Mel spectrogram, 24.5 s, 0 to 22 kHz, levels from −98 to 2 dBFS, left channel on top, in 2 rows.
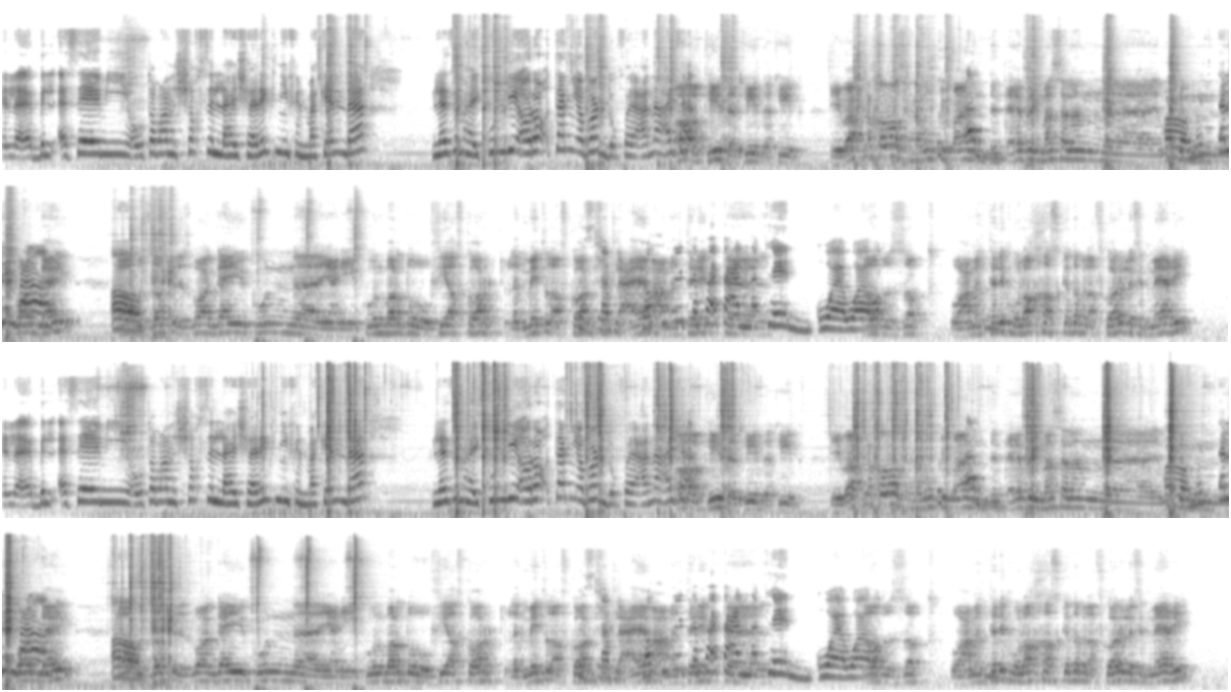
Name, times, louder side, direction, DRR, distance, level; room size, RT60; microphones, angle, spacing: voice 1, 0.0-3.9 4.3-6.9 9.6-10.0 11.6-12.8 13.4-13.7 18.0-18.4 18.7-21.1 22.1-22.2, left 2 dB, 10° left, 0.6 m, -39 dB
sound 1, 0.9-1.6 2.4-4.0 4.3-5.3 5.6-6.9 7.2-7.4 8.3-9.6 10.2-10.7 11.0-11.4 11.6-12.9 13.4-14.1 14.7-14.9 15.2-15.4 15.7-15.9, right 12 dB, 85° right, 0.6 m, -36 dB
voice 2, 6.7-8.0 8.3-13.0 13.4-19.9 20.8-21.4 21.7-24.1, left 1 dB, 40° left, 2.8 m, -44 dB
8.1 x 4.6 x 4.4 m
head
